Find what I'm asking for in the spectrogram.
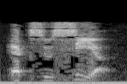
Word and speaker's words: exousia: Exousia, exousia, and that is the Koine Greek form for authority.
